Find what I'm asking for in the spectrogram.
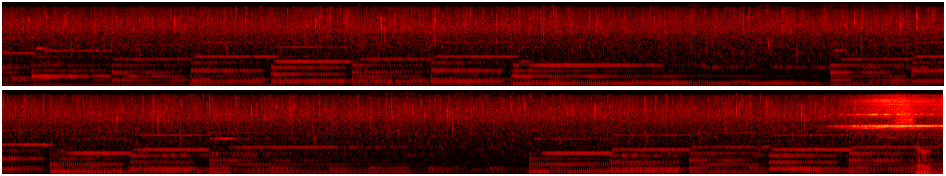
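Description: Rain falls softly in AI: The Somnium Files, a faint steady hiss beneath gentle melodic music, with no voices.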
